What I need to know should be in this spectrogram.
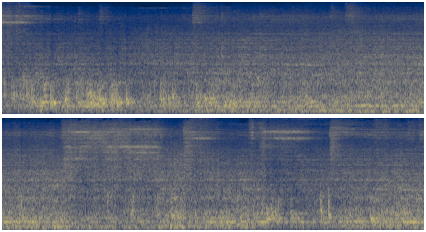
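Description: A passenger train rolls past close by, its wheels rumbling and clattering on the rails.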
